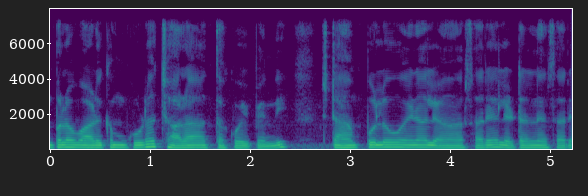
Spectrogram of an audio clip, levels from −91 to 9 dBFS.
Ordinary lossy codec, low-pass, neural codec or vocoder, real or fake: none; 7.2 kHz; none; real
